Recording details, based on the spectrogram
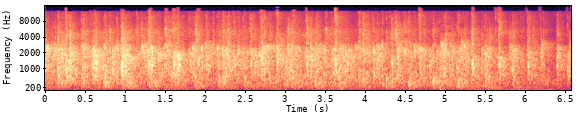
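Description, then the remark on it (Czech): An audience claps steadily for several seconds to welcome a guest being invited up to join the speaker, a dense crackle of many hands with no voices over it, holding an even level throughout. “pojďme mu zatleskat a pojďme ho pozvat nahoru.”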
